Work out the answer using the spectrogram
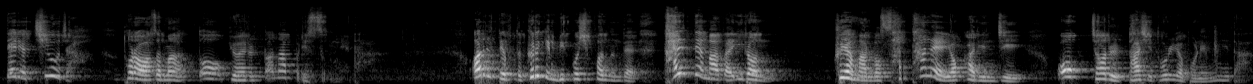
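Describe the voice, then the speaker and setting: Expressive woman telling a testimony. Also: medium pitch, moderate pace. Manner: emotional storytelling, swings from hushed whispers to loud exclamations; acts out her own past speech and thoughts. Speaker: guest speaker, author. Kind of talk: testimony talk to a church audience.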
